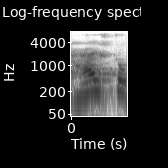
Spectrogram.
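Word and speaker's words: has to: जैसे मैंने आपको हैव टू का बताया था, हैप्टा कॉन्ट्रैक्शन होता है, शॉर्टकट में बोलते हैं हैप्टा, और हैज टू को क्या बोलते हैं, हैजटा।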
